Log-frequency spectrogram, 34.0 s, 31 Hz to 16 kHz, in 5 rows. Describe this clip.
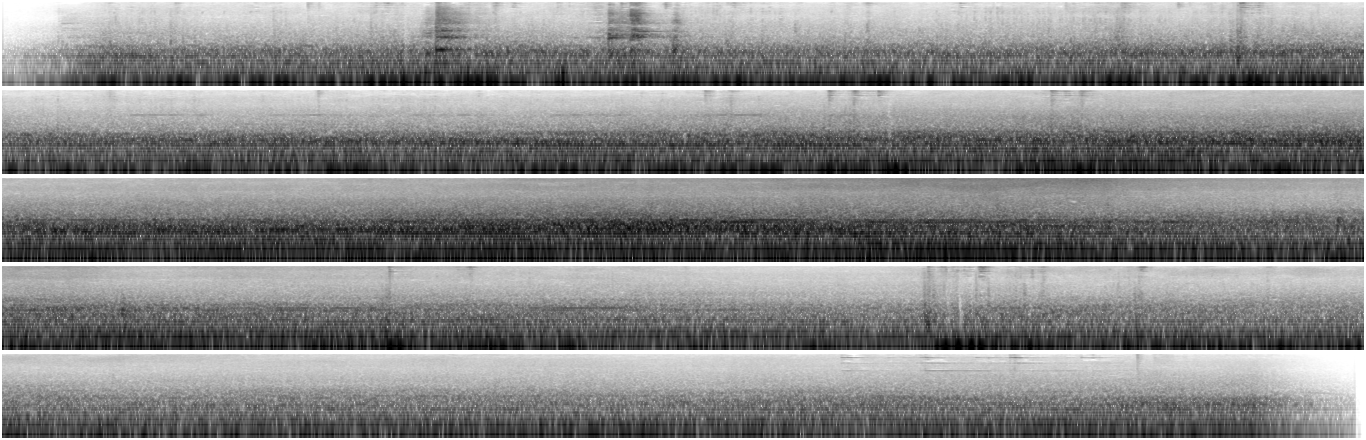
Riding home on my bike I meet some road sweepers one is removing an obstacle to give way to his co worker in a road sweepers truck. You can also hear my bike bouncing on the bumpy street. Recorded with an Edirol R-09 in the inside pocket of my jacket.
engine, field-recording, nature, street, street-noise, traffic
